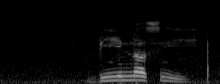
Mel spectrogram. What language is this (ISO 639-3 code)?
ssw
